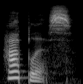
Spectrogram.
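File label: "hapless", English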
